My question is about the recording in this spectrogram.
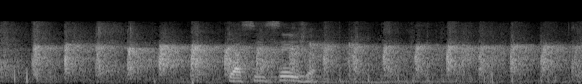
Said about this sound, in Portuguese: Vamos aplaudir o nome do Senhor.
